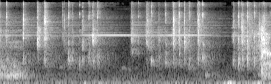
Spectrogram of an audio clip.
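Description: Typing on a computer keyboard: quick runs of keystrokes broken by a couple of short pauses, fairly quiet.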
